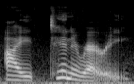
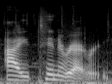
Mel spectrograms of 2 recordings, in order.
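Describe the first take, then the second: The two takes are said the same way.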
